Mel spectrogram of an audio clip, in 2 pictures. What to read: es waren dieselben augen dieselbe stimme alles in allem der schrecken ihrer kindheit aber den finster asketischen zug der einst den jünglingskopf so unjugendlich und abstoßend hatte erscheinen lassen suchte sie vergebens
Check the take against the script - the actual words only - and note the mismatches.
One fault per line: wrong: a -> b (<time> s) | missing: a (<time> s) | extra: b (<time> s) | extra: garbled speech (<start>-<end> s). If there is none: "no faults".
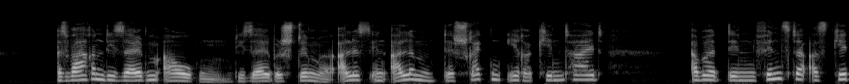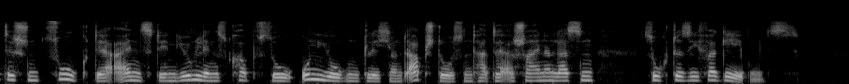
no faults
